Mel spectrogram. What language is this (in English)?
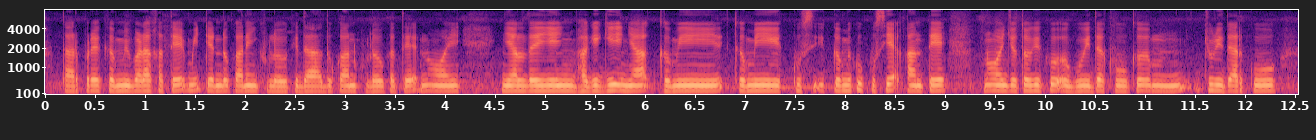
Santali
